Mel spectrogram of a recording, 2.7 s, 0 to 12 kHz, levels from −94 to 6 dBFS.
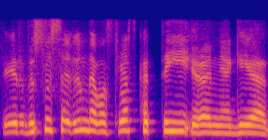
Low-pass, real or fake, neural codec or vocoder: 7.2 kHz; fake; codec, 16 kHz, 1 kbps, X-Codec, HuBERT features, trained on general audio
